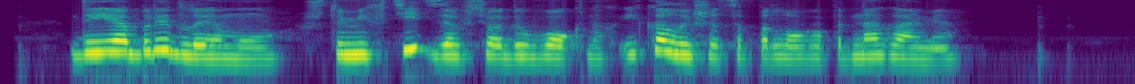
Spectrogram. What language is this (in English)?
Belarusian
